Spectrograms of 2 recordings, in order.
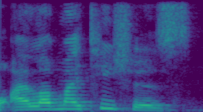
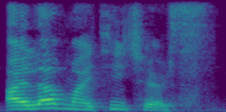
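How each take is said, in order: First: "teachers" ending in a relaxed z; easy teachers ending. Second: "teachers" ending in a hard hissed s; wrong teachers ending. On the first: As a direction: let "teachers" end on an effortless buzzed z. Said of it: "It's very easy to say teachers". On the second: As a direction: hit "teachers" louder with a sharp s at the end. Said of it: "It's very hard to say teachers". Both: Shown as a demonstration.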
